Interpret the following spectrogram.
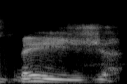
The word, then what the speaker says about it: beige: And the next one is beige, which is the same sound, the zh sound.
